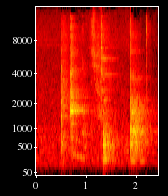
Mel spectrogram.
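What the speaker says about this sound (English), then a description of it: "And you just spread that batter out in your pan." Bread batter being spread in a stoneware pan produces several sharp scraping knocks of a utensil against the dish, each ringing briefly before the next stroke, loud and close with no talk.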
